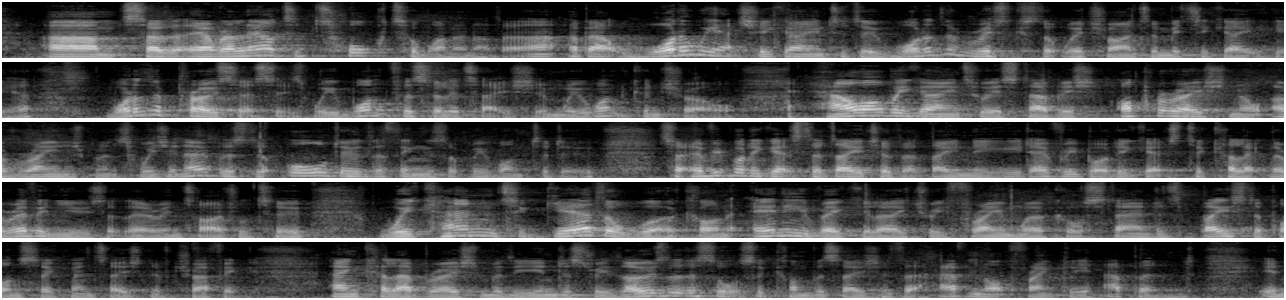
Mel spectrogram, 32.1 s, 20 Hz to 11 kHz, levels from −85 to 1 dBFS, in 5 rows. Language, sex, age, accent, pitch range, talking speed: English, male, 50-69, British, 105-140 Hz, 205 wpm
